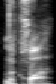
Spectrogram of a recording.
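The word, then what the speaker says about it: LaCroix: czer like flavored seter it's like the lacroy is that how you pronounce it laqua mm yeah yeah I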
